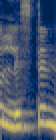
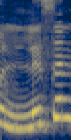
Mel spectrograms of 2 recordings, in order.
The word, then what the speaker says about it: listen: देने की जरूरत है, इसकी स्पेलिंग होती है LISTEN, लेकिन इसको लिस्टन नहीं पढ़ते हैं, ठीक है, आप भी मत पढ़िएगा, लिस्टन नहीं, इसको लिसन पढ़ते हैं, टी यहां पर होते हैं भाई साहब साइलेंट, राइट।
